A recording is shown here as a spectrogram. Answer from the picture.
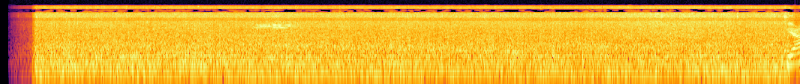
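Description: Heavy rain pouring onto a flooded street: a steady, loud rushing hiss of rain and water. A brief high tone sounds about two and a half seconds in.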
